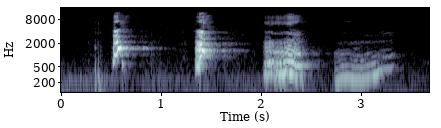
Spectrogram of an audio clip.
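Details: Jack Russell Terriers Luna and Lino: two sharp, loud barks about a second apart, then a rougher, drawn-out bark and a thin, slightly rising whine, each separated by clear silence.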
